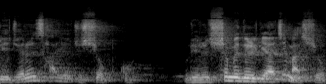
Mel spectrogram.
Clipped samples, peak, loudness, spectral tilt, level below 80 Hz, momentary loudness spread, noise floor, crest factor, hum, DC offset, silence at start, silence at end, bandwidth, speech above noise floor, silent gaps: under 0.1%; -8 dBFS; -24 LUFS; -3.5 dB/octave; -68 dBFS; 13 LU; -54 dBFS; 18 dB; none; under 0.1%; 0 s; 0 s; 15 kHz; 29 dB; none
